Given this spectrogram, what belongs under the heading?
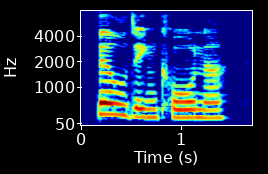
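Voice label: "building corner", British English; PictureDictionary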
